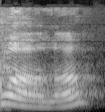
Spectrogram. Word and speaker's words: Sassuolo: Yeah, Sassuolo.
